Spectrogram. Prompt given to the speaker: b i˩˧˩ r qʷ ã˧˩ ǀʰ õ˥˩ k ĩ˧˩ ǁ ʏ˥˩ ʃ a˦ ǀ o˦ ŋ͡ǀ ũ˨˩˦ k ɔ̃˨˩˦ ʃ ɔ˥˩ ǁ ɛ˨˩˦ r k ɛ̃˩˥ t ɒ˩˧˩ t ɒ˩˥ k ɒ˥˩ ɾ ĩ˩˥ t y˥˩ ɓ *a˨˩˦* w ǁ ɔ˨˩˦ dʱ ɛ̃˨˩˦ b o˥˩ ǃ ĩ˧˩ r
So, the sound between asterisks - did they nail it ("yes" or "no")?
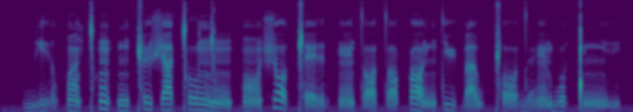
yes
